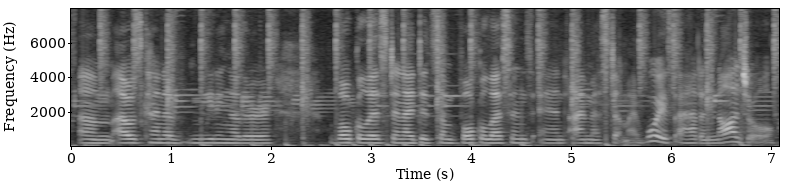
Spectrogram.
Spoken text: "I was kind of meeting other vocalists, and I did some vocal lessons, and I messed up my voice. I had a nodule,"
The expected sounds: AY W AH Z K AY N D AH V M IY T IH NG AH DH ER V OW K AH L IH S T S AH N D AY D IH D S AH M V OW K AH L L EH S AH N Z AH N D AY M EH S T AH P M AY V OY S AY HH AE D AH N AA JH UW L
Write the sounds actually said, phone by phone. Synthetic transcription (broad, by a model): AY W AH Z K AY N D AH V M IY T IH NG AH DH ER V OW K L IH S T AH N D AY D IH D S AH M V OW K L L EH S AH N Z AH N AY M EH S T AH P M AY V OY S AY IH D AH N AA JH L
